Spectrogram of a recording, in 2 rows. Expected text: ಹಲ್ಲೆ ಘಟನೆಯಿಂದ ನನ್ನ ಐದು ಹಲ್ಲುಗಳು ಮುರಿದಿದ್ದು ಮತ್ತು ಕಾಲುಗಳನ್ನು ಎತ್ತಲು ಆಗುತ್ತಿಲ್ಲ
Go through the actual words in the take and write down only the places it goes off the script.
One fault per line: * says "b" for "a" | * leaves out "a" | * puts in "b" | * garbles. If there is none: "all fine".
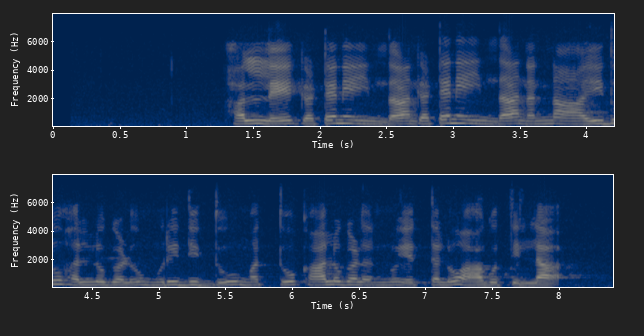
* puts in "ಘಟನೆಯಿಂದ"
